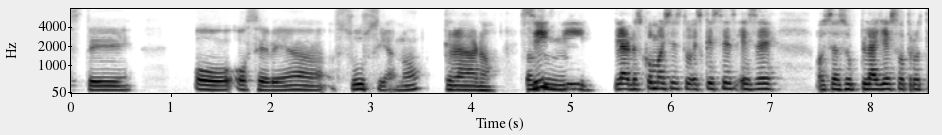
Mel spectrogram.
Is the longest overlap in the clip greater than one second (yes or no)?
no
